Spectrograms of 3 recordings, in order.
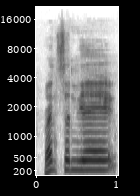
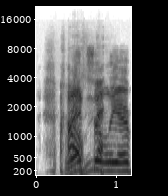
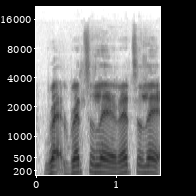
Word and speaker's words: Rensselaer: roll please mark please let me get this pronunciation right renzonia polytechnic institute still jacked it up rensselaer polytechnic now you know why they just go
